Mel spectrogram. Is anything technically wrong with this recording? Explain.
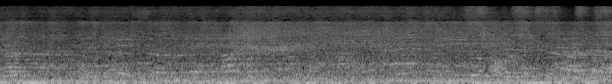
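Yes. Transcoding between lossy codecs runs through the whole clip. Nothing reaches above 15.9 kHz, leaving the top end dull and sealed off. Smeared, swirly artefacts of two different characters sit on top of each other, which points to an MP3 stage followed by AAC-LC. This is likely a chain of re-encodes: the second encoder spends its limited bits reproducing the first one's damage, adds its own, and keeps the lower bandwidth limit.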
